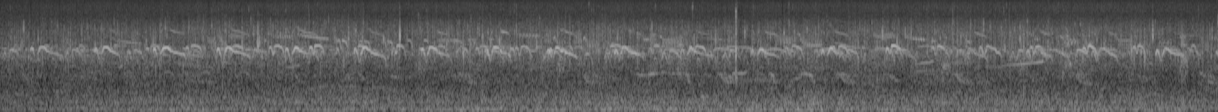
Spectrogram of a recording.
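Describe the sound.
Flocks of birds over North Sea mudflats give a continuous chatter of many calls and honk-like cries, layered over a steady low rumble of wind noise.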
